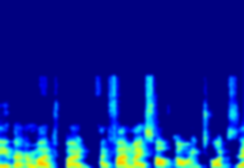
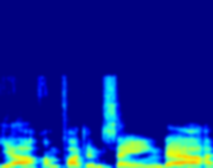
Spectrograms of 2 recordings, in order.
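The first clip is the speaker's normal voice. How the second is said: usual speaking voice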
